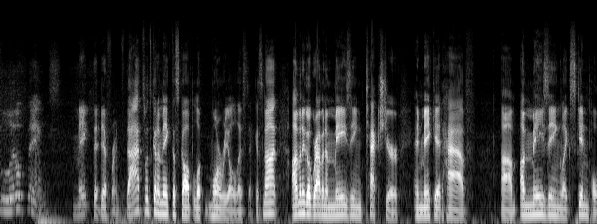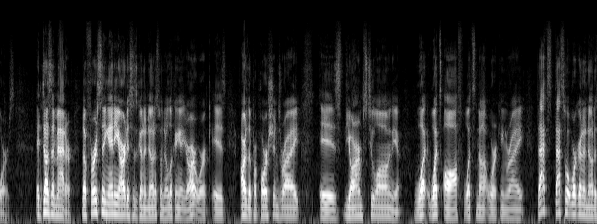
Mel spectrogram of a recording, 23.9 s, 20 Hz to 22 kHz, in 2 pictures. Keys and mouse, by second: 3.1-5.1 drag, 5.1 w, 6.4 alt+click, 7.2-9.7 alt+drag, 9.7 typing, 10.2 ctrl+right click, 12.7-13.4 typing, 13.8 right click, 14.5 click, 16.4-18.0 shift+drag, 17.7-18.5 typing, 18.0 right click, 19.9 click, 21.8 right click, 22.5 click, 23.3-23.8 shift+drag.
